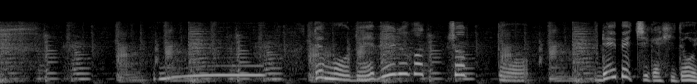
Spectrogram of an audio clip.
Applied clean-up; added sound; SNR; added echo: none; none; none; none.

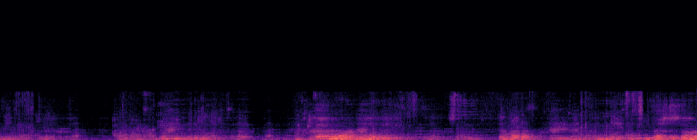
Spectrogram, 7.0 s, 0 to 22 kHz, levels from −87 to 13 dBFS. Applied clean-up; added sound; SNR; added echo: neural separator model SepFormer DNS4.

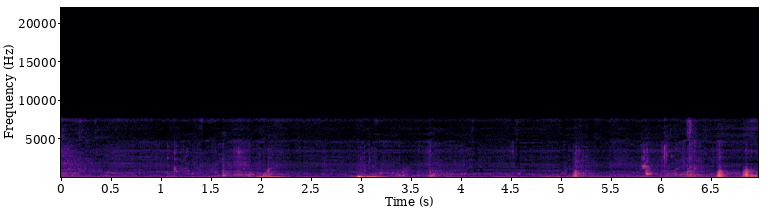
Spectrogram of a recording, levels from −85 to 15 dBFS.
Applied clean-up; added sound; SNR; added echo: neural mask model DeepFilterNet 3.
